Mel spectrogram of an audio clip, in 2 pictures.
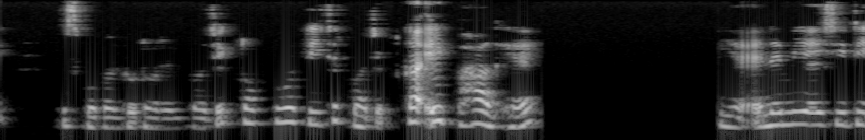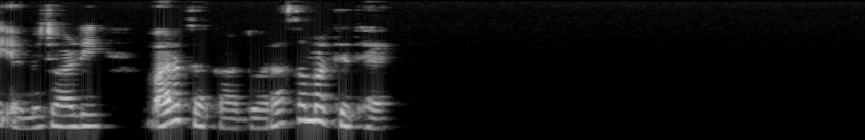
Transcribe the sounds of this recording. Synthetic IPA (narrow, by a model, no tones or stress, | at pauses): ɪspəbəlʈoʈɔːɾẽnpɾɔːd͡ʒek̚ʈːɔk̚puoʈiːt͡ʃəɾpɾɔːd͡ʒek̚ʈkaʔeːk̚bʱaɡɦɛ | iɛ̃ʔḛnemiaːjsiʈiʔemet͡ʃaːɾɖi | bʱaːɾət̪sɐɾkaːɾd̪waːɾasɐməɾt̪ʰɪt̪ɦɛː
